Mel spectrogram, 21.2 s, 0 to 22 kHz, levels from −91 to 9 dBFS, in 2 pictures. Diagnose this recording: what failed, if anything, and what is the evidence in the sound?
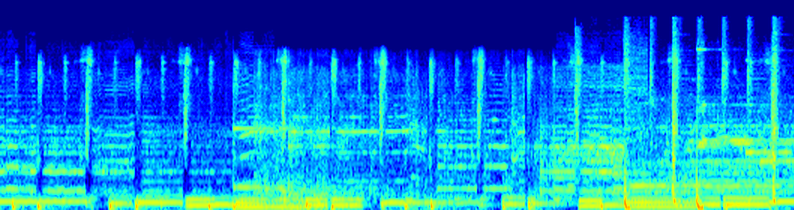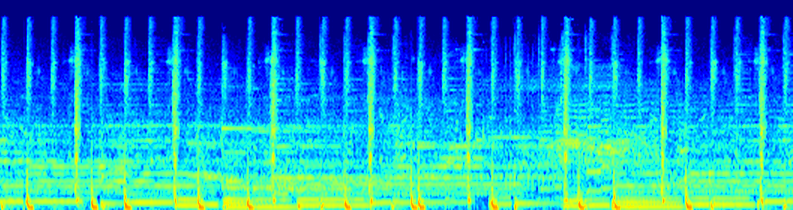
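At the buffer or driver stage, the output was likely not filled in time, leaving a block of digital silence at 1.71 s. The gap lasts only about 2 ms, so it is heard as a tick rather than a hole: the waveform drops straight to silence and jumps back with no fade, and those two hard edges merge into one brief click.

At the network and codec stage, a call bitrate drop began at 3.38 s. The bandwidth estimate fell, and the Opus encoder went from 40 kbps down to 9 kbps, holding the lowest rate for about 4 s before recovering by 7.48 s. At that rate the codec narrowed the audio band from 12 kHz to 8 kHz and quantised more coarsely, so the sound turns muffled and rough, with a watery texture, until the full 40 kbps returns.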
